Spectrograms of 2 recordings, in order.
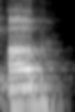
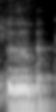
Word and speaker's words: Ub: I say Ub. I know some people say Oob, but I always go with Ub.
